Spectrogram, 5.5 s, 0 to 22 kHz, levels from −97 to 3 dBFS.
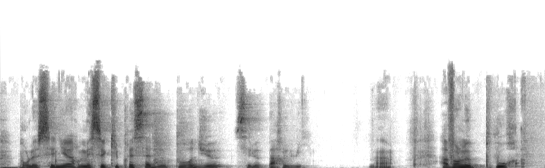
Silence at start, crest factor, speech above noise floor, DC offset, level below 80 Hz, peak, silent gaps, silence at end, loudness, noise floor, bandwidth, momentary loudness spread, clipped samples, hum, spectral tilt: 0 s; 16 dB; 61 dB; under 0.1%; -38 dBFS; 0 dBFS; none; 0.2 s; -16 LUFS; -77 dBFS; 13.5 kHz; 16 LU; under 0.1%; none; -5 dB/octave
